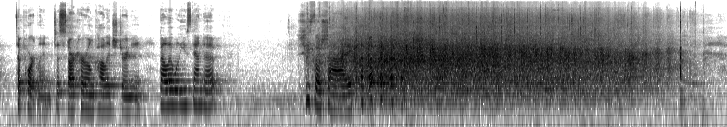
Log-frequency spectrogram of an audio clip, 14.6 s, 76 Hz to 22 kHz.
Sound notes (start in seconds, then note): 6.0 applause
